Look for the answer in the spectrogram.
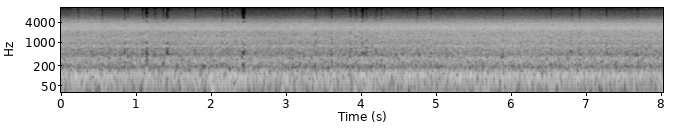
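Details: Steady broadband hiss, like wind or surf, fills the recording, with no animal calls.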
